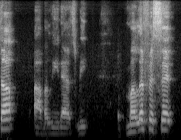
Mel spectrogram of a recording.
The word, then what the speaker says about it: Maleficent: how you pronounce it that's how you correctly pronounce it it's maleficent um i know this because i love this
